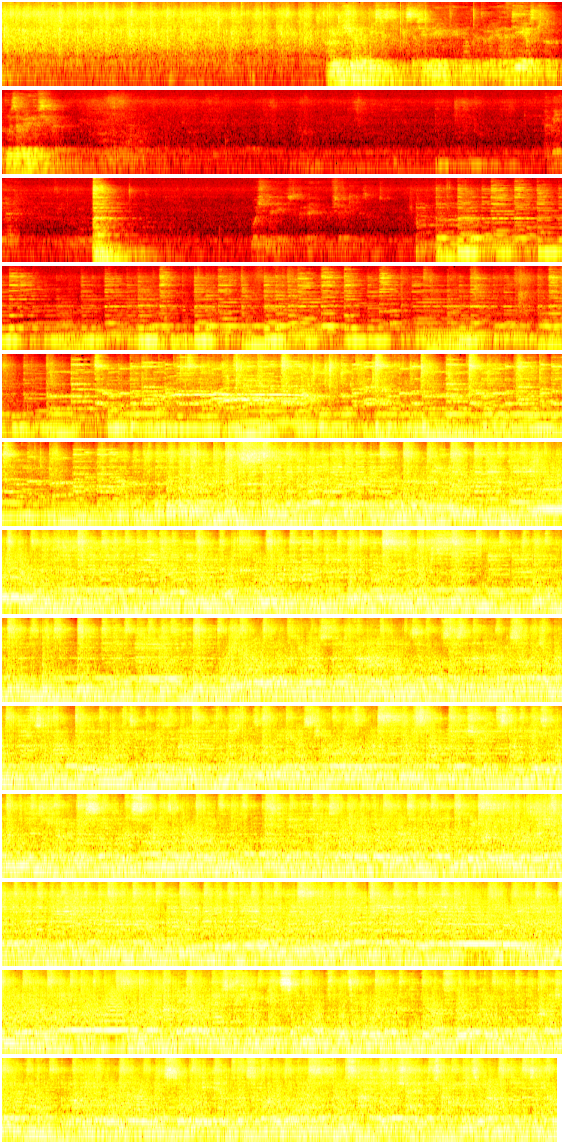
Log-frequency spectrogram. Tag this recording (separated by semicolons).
Galaxy-Nexus; rumble; concert; live-record; phone-record; Boris-Grebenshikov; wheeze; Grebenshikov; live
